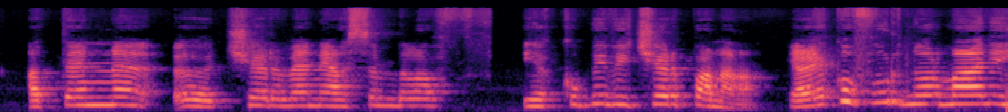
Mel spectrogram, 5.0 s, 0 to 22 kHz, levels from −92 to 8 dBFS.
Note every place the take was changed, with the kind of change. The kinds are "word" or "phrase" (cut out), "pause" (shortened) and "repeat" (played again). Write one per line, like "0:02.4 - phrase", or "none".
0:02.5 - word

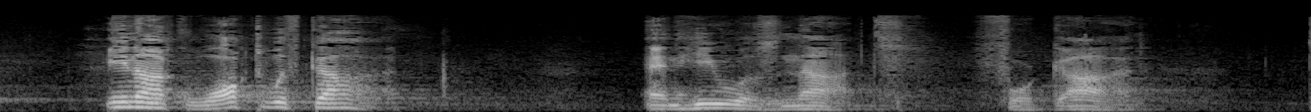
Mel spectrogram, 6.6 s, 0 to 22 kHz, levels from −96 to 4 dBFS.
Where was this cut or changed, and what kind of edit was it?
none

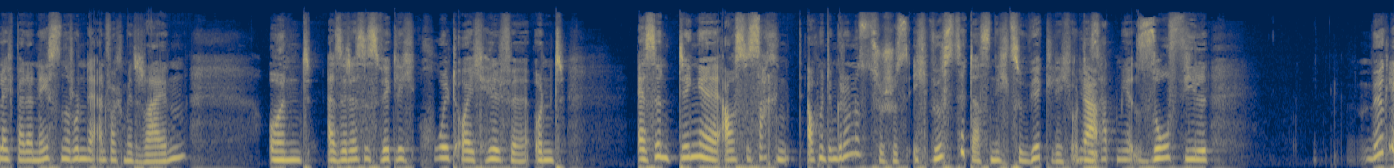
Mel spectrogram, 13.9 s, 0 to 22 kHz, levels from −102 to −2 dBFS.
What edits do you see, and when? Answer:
none

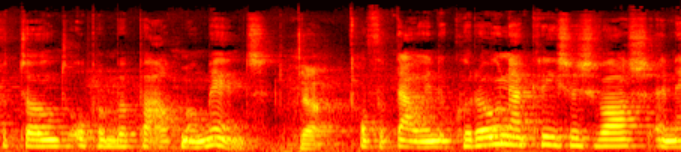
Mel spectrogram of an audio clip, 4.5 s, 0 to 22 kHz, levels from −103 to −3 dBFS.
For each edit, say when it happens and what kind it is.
none

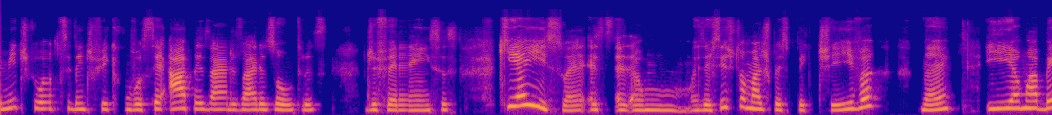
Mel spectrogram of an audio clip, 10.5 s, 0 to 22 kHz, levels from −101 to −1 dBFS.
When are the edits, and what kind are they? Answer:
none

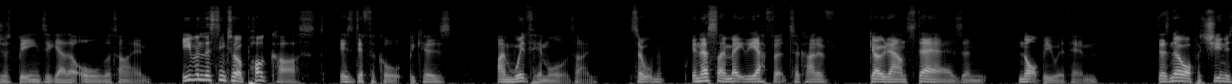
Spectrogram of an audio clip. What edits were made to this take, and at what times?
none

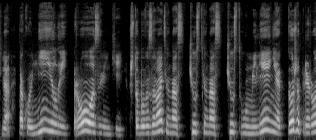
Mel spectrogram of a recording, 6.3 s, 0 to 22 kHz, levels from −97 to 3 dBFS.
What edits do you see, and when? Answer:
0:01.4 - word
0:04.1 - repeat

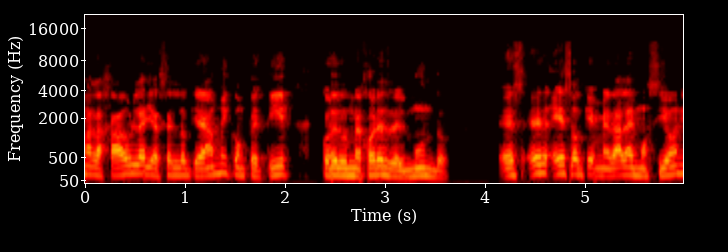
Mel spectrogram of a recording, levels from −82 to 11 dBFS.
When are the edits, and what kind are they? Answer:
0:02.5 - word
0:04.9 - word

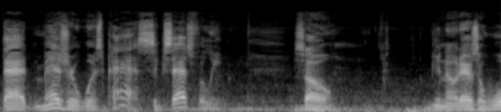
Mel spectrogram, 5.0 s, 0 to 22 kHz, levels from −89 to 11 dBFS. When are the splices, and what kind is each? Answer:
none

